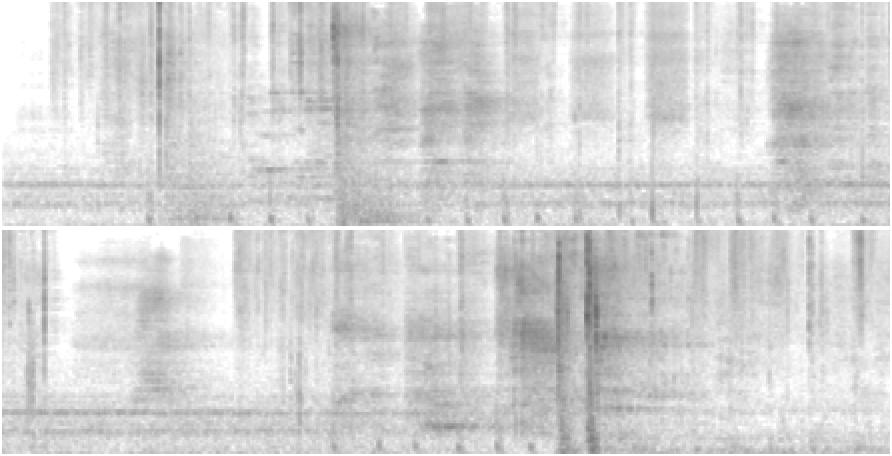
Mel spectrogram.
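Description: Footsteps thud and scrape on a hard floor.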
